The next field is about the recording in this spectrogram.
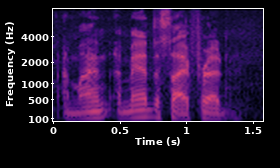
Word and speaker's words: Seyfried: Amanda Seyfried. We checked with Stephen Colbert how to make sure we pronounced her name correctly.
